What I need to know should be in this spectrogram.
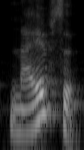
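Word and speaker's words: knives: Pronunciation ध्यान रखिए, नाइफ नाइव्स।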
